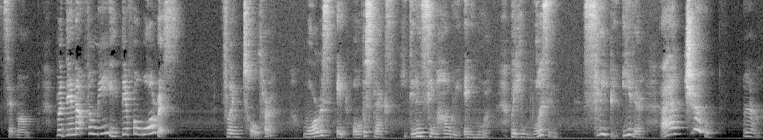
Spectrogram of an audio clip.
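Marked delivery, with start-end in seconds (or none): 1.1-3.6 high, earnest protest; protesting child. Acted. Boy explains to Mom the snacks are for Walrus, high and earnest. 13.2-14.2 high mock sneeze. Walrus sneezes in the story, a high mock sneeze. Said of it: "Sneezed Walrus".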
